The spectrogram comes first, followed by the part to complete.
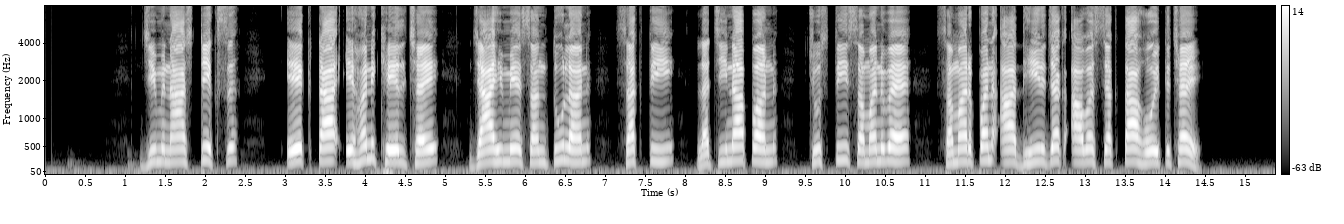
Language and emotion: Maithili, neutral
